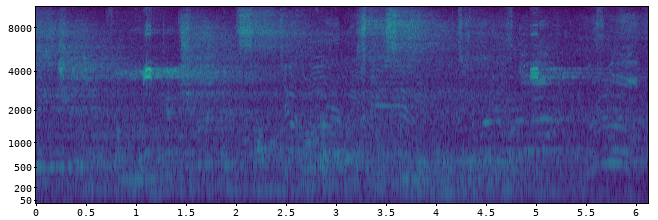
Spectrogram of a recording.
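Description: Wrestlers' shoes squeak on a mat.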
